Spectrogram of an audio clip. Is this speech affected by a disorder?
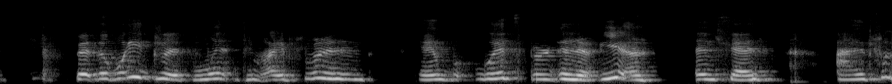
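Yes: cerebral palsy.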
